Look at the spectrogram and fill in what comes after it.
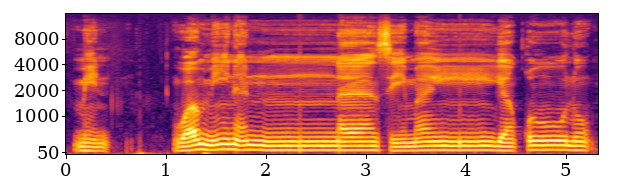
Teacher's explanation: یہاں پہ نون مشدد ہوگا تو ایک الف کے برابر آپ غنہ کریں گے، ناک میں سے آواز نکالیں گے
